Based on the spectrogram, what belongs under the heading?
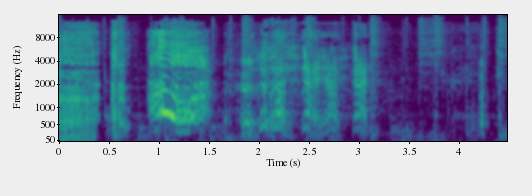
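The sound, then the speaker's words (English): A voice imitates an injured mountain lion with rough, strained growling and yowling bursts, one loud harsh cry followed by several shorter wavering, pitch-bending wails that trail off into quieter sputters. “That's an injured mountain lion.”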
